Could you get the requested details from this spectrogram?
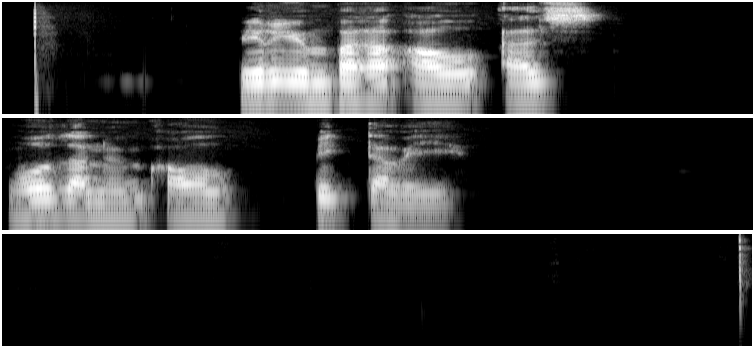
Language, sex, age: Icelandic, male, 40-49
